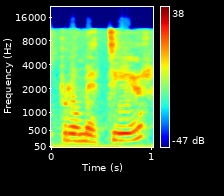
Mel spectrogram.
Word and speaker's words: prometer: To promise in Spanish is prometer. Prometer. Prometer. Sometimes it's hard to pronounce those E's like A.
